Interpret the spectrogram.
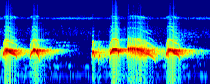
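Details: Spotted dove giving a clean call recorded for luring birds: low, soft cooing notes that each start with a short upward hoot and then sag. They come in two phrases separated by a brief silence, with a longer drawn-out coo in the second phrase.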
